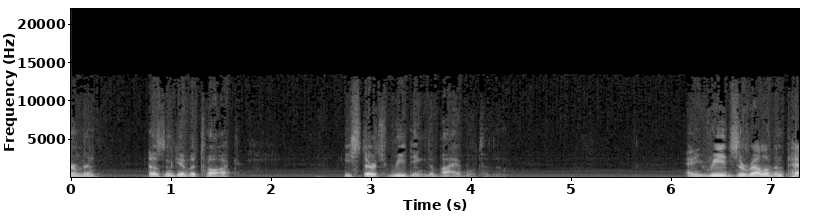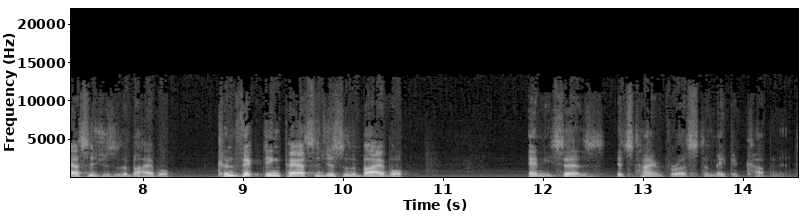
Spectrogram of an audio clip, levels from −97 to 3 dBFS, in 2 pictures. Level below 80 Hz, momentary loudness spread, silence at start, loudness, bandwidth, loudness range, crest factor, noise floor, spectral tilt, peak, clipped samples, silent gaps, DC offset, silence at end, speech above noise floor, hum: -46 dBFS; 17 LU; 0 s; -25 LUFS; 13.5 kHz; 7 LU; 22 dB; -60 dBFS; -6.5 dB/octave; -4 dBFS; under 0.1%; none; under 0.1%; 0.2 s; 36 dB; 60 Hz at -50 dBFS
